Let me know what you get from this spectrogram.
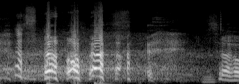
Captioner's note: laughter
